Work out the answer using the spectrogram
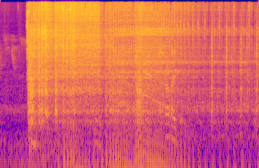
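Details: Bajaj auto-rickshaw engine that would not start by hand pull or starter, diagnosed with an engine earthing fault: after half a second of quiet it catches at once and settles into a quick, even putter. Normal start.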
